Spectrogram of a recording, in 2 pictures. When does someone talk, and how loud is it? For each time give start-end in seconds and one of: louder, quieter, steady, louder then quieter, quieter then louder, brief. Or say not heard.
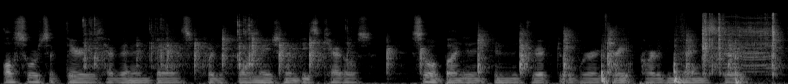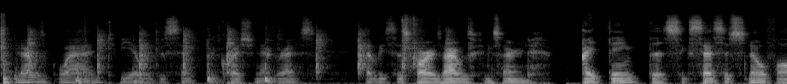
0.0-15.7 louder.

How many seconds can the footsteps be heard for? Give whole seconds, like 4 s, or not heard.
5 s.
